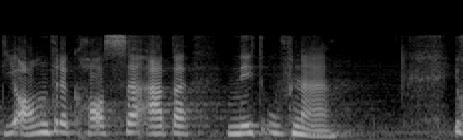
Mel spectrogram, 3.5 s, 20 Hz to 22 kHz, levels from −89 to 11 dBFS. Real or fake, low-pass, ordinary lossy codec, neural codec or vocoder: real; none; none; none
